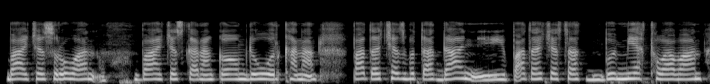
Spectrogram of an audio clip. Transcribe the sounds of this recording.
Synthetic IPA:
baːt͡ʃʰɐsɾuʋaːnbat͡ʃʰɐskɐnaːnkoːmdoːɾkʰɐnanpɐt̪at͡ʃʰɐsbɨt̪atd̪aːnʲpat̪at͡ʃʰɐst̪atbɨmʲeht̪ʰʋaʋaːn

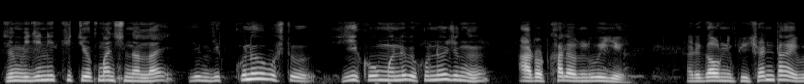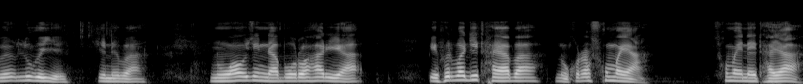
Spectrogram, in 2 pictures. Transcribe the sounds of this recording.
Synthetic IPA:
zɯŋbidinikʰitjɔkmansinːanlajzɯŋzikʰɯnɯbɔstu | zikʰɔmɯnɯbekʰunɯzɯŋɯ | adɔt̚kʰalaluɡɯjɯ | adɯɡawnipʰiksantʰakajbɯluɡɯjɯ | zɯnɯba | nuawzɯŋniabɔɾɔɦaɾija | b̥epʰɯɾbaditʰajabanɔkʰɔɾasɔmaja̰ | sɔmajanajtʰaja

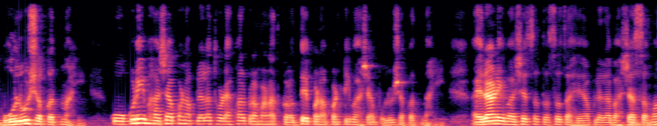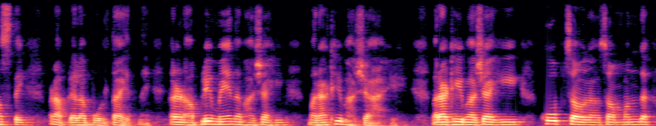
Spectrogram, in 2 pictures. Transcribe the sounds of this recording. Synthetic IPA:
boluːɕəkət̪naɦi | kokɳ̃iːbʱaʂapəɳapljalat̪ʰoɽjafaɾpɾəmaɽ̃at̪kəɭt̪epəɳapəɳt̪iːbʱaɕaboluːɕəkət̪naɦi | əjɾaɽ̃iːbʱaʂet͡sət̪əsəːt͡saɦeapljalabʱaʂasəməd͡zt̪epəɳapljalabolt̪ajet̪naɦi | kaɾəɳapliːmenbʱaɕaɦiː | məɾaʈʰiːbʱaʂa̰ːɦeməɾaʈʰiːbʱaɕaɦiːkʰuːpsəsəmbənd̪ʱ

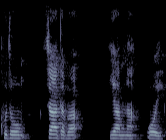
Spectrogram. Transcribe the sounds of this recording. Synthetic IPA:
kʰudoŋ | t͡ʃadɐbɐ | jamnɐoj

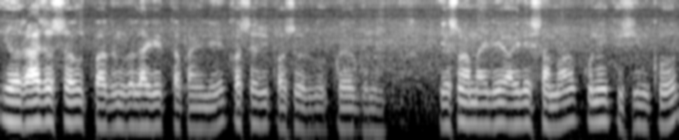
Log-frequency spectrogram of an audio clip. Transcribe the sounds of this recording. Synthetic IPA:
jorad͡zʌsʌɦut̪̚pad̪ʌnkolaɡit̪ʌpaĩlekʌsʌɾipʌsuɦʌɾukoupʌjoɡʱɦunũ | esmamʌjleʌɦilesʌmːʌkunʌjkisimko

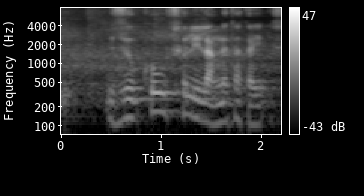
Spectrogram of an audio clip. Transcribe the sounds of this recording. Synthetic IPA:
zukʰuwsɯlilaŋnɐtʰakʰaj

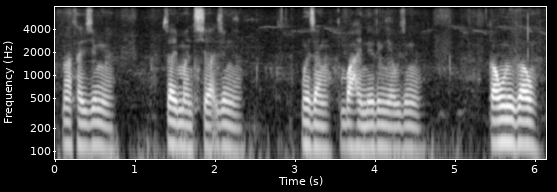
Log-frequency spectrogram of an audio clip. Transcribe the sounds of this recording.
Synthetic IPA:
natʰajzɯŋɯ | zajmansʰija̰ʔzɯŋɯ | mɯzaŋbaɦajnɯɾɯŋjawzɯŋɯ | ɡ̥awnɯɡaw

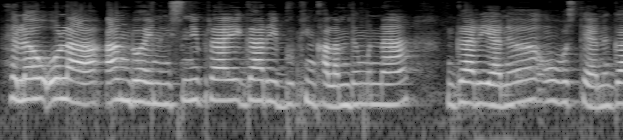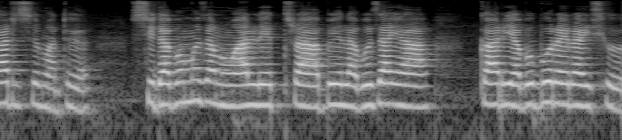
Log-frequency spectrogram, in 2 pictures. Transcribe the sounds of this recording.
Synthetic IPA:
helowɔlaːŋdɔajnɯŋsinipʰɾajɡaɾibukʰiŋkʰalamdɯŋmɯnːa | ɡaɾianɯɔbɯstajanɯɡaɾisɯmatʰɯ | sidabɯmɯzaŋnɔŋaletʰɾabelabɯzaja | ɡ̥aɾijabɯbɯɾajɾajsɯ

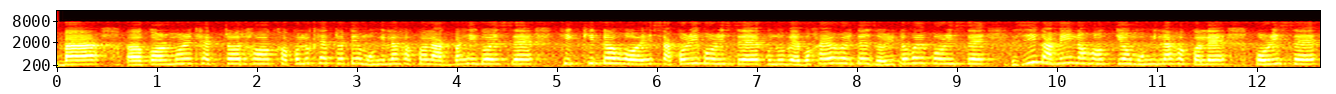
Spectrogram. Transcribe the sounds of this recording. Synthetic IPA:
ba | kɔɹmɔɹkʰɛtɹɔtɦɔkxɔkɔlʊkʰɛtɹɔtɛmoɦilaxɔkɔlaɡ̚baɦiɡojsɛ | xikʰːitɔɦojsakoɹikoɹisɛkʊnʊbɛbɔxaɹɔɦojtɛzoɹitɔɦojpoɹisɛ | zikamejnɔɦɔkːiɔ̃moɦilaxɔkɔlɛ | poɹisɛ

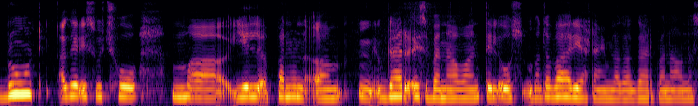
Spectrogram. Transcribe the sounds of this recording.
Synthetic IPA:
bɾũːʈʰɐɡɐɾisut͡ʃʰoː | jelpɐnun | ɡʱɐɾisbɐnaːʋaːnt̪eloːsmɐt̪lɐbaːɾjaːʈaːimlɐɡaːɡʱɐɾbɐnaːʋwnɐs

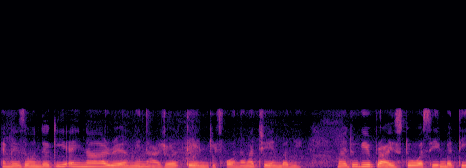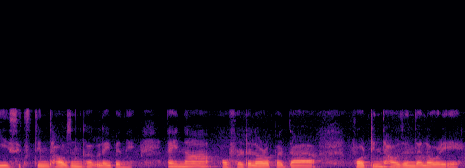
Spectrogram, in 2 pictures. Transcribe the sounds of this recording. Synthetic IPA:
emezondɐɡiɐjnɐɾeminaɾd͡ʒoɾtenɡipʰonɐmɐt͡ʃenbɐni | mɐduɡipɾajstuɐseŋbɐdisikstint̪ʰawzɐnkʰɐk̚lɐjbɐniɐjnɐopʰɐɾdɐlɐwɾɐk̚pːɐdɐ | pʰoɾtint̪ʰawzɐndɐlɐwɾeʔe

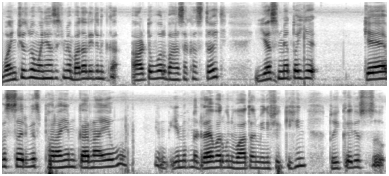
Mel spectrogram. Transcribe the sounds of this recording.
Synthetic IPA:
ʋɐnʲt͡ʃʰuz̬mʲeʋɐnʲɦaːs̬ɐt͡ʃʰmʲebɐd̪ɐlit̪ʲinʲkɐ | aːʈuʋɐlbʱaːsɐkʰɐst̪əːt̪ʲʰ | jɐsmʲet̪oje | kʲeːbsɐɾʋispʰɐɾaːɦimkɐɾnaːjeʋɨ | jmjemʲikmeɖɾaːjʋɐɾʋunʲʋaːt̪ɐnmʲiniʃikiɦinʲ | t̪oikəd̪isɨ

